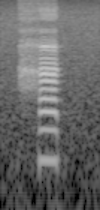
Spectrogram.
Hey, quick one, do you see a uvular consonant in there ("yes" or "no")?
no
